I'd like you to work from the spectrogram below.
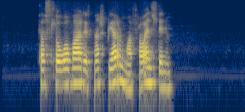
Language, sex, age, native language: Icelandic, female, 30-39, Icelandic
